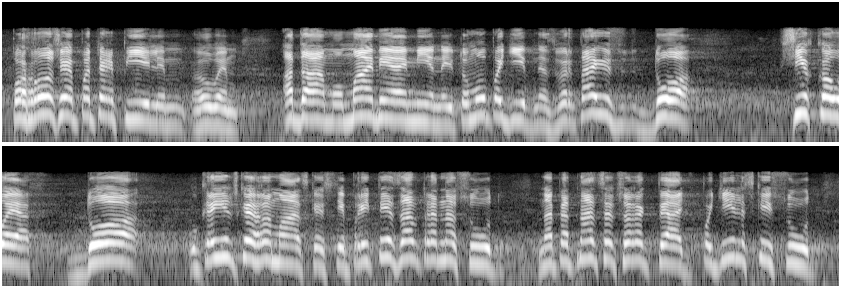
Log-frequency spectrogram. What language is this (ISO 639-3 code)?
ukr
